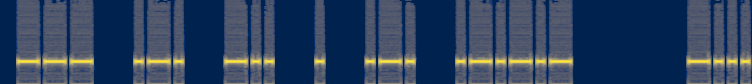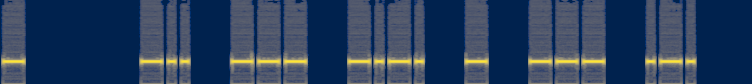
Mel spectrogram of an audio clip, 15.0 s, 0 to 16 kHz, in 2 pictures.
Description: Morse code, heard as a keyed tone, about 18 wpm, spaced as for 12 wpm, 1000 Hz. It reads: ORDER. <BT> DOCTOR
